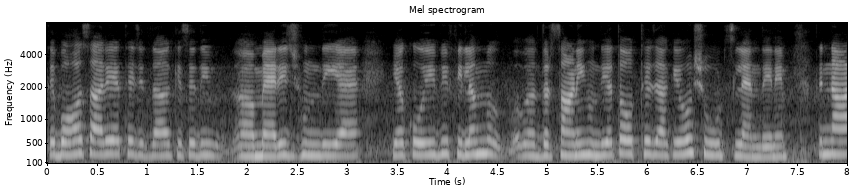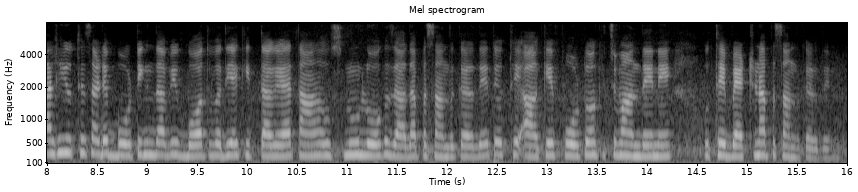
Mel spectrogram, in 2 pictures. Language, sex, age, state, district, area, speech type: Punjabi, female, 18-30, Punjab, Rupnagar, rural, spontaneous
